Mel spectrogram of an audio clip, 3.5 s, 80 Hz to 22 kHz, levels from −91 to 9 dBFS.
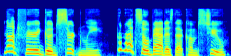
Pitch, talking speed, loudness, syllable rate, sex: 230 Hz, 205 wpm, -17 LUFS, 5.3 syllables/s, female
